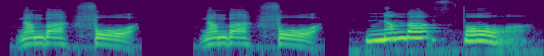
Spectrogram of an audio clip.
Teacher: Again, we have two words here that end with an R sound. And again, he replaced the R sound with the schwa sound.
